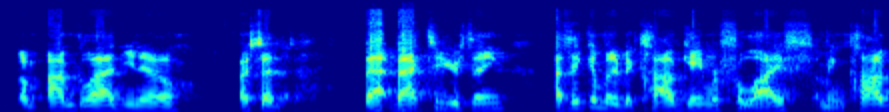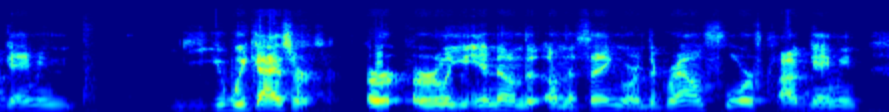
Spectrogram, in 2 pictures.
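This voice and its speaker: A man with a Texan accent, high in pitch, at a fairly quick pace with ordinary pitch variation. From Texas. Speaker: podcast guest, cloud gamer. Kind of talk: casual chat. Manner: halting, repetitive.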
